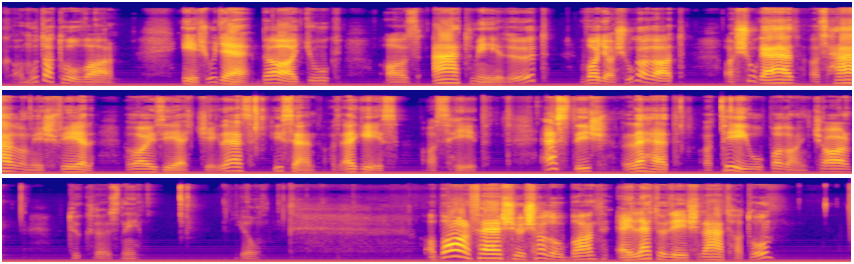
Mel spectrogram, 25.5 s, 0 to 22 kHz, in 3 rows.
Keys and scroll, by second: 6.1 Down, 7.8 Return, 18.6 7.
